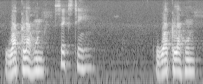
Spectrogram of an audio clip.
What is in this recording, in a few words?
numbers, maya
